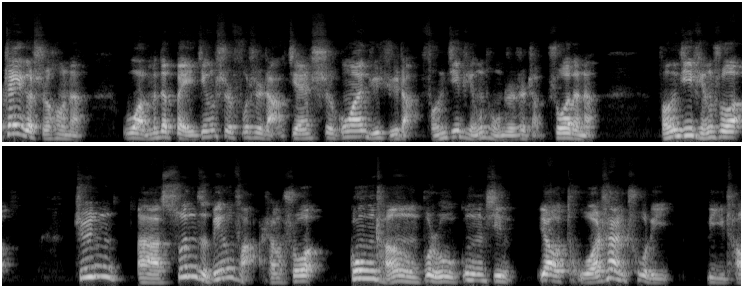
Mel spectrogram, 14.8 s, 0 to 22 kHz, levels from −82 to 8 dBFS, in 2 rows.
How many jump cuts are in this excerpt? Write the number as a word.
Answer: one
